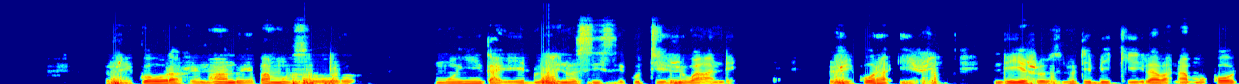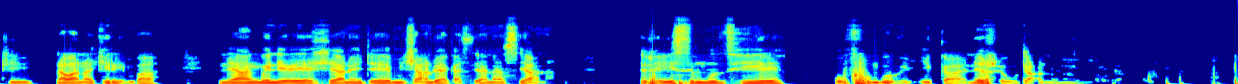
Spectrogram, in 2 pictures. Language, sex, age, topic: Ndau, female, 36-49, education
